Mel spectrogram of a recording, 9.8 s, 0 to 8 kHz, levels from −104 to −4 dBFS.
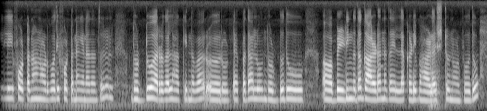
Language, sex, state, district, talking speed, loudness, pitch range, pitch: Kannada, female, Karnataka, Bidar, 170 wpm, -18 LUFS, 210-230 Hz, 220 Hz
